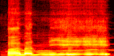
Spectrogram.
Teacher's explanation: రెండు హల్లులు ఉన్నాయి న ఒకటి ఏ ఒకటి దీర్ఘం కూడా అనన్యే అంటే అ న ఈ రెండు హ్రస్వాక్షరాలు వాటికి ఒక్కొక్క అక్షరం పలికితే ఎంత సమయం పడుతుందో దానికి రెట్టింపు సమయం ని పలకాలి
